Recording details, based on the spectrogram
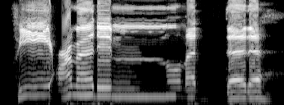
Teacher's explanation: انہا علیہم مؤصدہ فی عمد ممددہ، فی یا مدہ ایک الف کے برابر کھینچ کر پڑھیں گے، عمد میم مشدد ہے، تنوین کے بعد حروف یرملون کا میم آیا ہے، ادغام با غنہ ہوگا، مددہ پہلے دال کے اوپر تشدید ہے، تھوڑا سختی کے ساتھ ادا کریں گے، تشدید ظاہر ہونی چاہیے، گولتا وقف کی صورت میں ہا میں بدل جائے گی، وقف इब्दाल होगा फी अमदिन मुमद्ददह।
